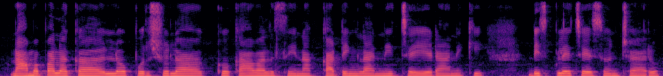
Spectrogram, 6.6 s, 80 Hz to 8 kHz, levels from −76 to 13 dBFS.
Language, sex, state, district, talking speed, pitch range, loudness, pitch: Telugu, female, Telangana, Hyderabad, 80 wpm, 180-195 Hz, -19 LUFS, 185 Hz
